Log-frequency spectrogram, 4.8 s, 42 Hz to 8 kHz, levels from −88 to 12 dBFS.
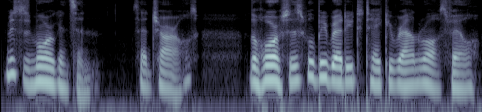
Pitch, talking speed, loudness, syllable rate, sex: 160 Hz, 175 wpm, -21 LUFS, 5.4 syllables/s, female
